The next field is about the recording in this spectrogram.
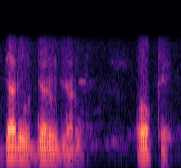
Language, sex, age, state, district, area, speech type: Hindi, male, 60+, Bihar, Muzaffarpur, rural, conversation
